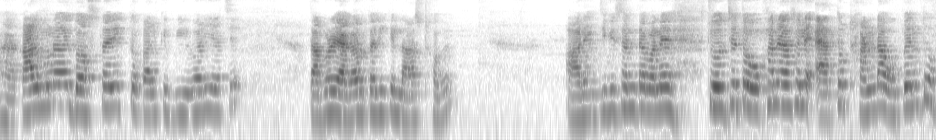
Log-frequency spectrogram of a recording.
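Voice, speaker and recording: A woman, hoarse and stuffy from a cold, chatting through a daily home vlog. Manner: chatty, talks to her dog in a high coaxing voice. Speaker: vlogger. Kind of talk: casual daily vlog narration. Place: home, indoors. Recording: echoey room with faint ambient noise.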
